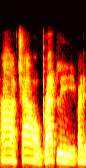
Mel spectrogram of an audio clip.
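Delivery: slow, friendly, high voice. Retelling how a racing hero greeted them: imitating Rossi. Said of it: "he literally went".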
